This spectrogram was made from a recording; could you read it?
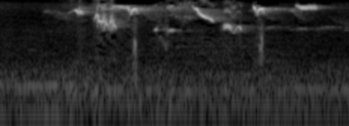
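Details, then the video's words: Black-throat song phrase of high, thin slurred whistles and quick chirps, a few notes dipping lower, over a quiet low hum. "a bela canção do pássaro blackthoat"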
